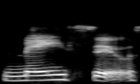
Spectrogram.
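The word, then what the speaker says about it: Meisou: my character's name is meisu so it's spelled m-e-i but pronounced like may the month and sue is spelled s-o-u yes and it's like suing someone too i got you so mesu is that your full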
